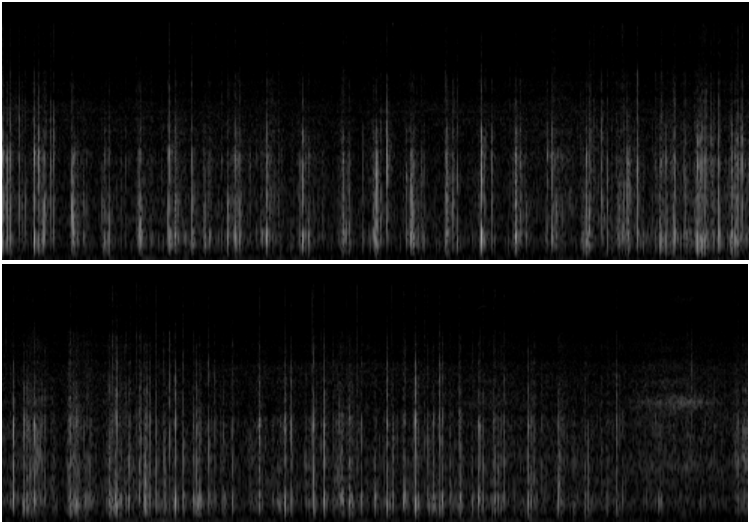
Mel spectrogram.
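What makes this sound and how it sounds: Long blue fingernails of both hands tap and scratch the side of a soft, hollow red pebbled-leather handbag. The result is a dense stream of quick, dry clicks and crinkly scratches with a bright edge and almost no low end. Near the end, the taps give way to a softer, steady rubbing.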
